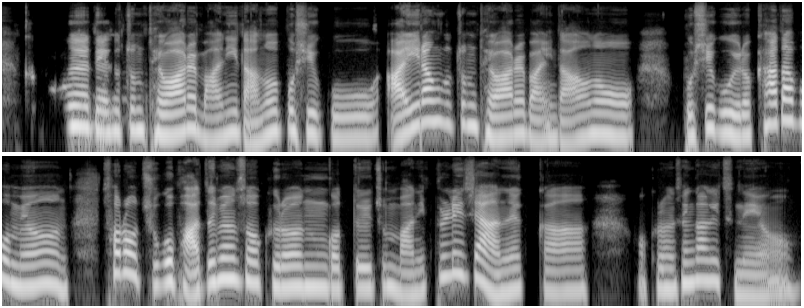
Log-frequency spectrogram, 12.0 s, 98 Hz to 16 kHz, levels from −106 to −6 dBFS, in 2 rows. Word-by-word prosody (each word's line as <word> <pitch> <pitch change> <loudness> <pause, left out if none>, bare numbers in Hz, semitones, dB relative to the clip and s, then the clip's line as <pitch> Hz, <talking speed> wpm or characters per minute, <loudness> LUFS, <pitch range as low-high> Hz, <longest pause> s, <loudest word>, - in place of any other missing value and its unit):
그 430 - -17 0.2
부분에 235 -1 +6
대해서 200 -2 +1
좀 210 +1 0
대화를 185 +2 +4
많이 170 +3 -1
나눠 170 +7 0
보시고 165 -5 -3
아이랑도 255 +10 +4
좀 245 0 -2
대화를 175 -2 +1
많이 150 -1 -2
나눠 170 +4 -1 0.4
보시고 190 +1 0
이렇게 175 +7 -2
하다 285 +3 +6
보면 205 -5 0 0.2
서로 300 -1 +1
주고받으면서 225 +2 +2
그런 190 0 0
것들이 180 0 -3
좀 190 +1 -5
많이 155 +1 -4
풀리지 275 0 -2
않을까 165 -1 -1 0.3
뭐 195 -1 -13
그런 180 0 -3
생각이 230 +3 -1
드네요. 145 -5 -6
190 Hz, 355 characters per minute, -26 LUFS, 170-225 Hz, 0.4 s, 부분에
